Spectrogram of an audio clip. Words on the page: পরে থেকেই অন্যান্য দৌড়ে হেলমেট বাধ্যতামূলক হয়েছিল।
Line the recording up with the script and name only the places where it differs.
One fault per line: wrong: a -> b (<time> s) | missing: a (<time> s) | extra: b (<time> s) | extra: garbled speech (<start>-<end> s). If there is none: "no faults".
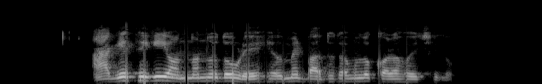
wrong: পরে -> আগে (0.9 s)
extra: করা (3.8 s)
